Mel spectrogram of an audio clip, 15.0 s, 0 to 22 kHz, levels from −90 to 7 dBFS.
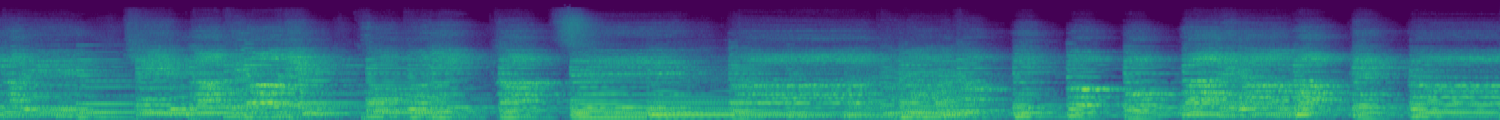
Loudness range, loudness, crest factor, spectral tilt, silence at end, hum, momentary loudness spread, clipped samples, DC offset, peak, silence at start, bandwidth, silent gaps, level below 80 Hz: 2 LU; -19 LUFS; 16 dB; -6 dB/octave; 0 s; none; 7 LU; under 0.1%; under 0.1%; -2 dBFS; 0 s; 14 kHz; none; -46 dBFS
